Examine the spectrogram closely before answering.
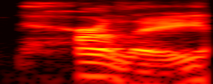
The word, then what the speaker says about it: Parle: this is is from Parlay I believe it's parlay maybe it's it's parl I I'm not sure exactly how it's pronounced this is uh I'm gonna call it parlay parlay patina uh platina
